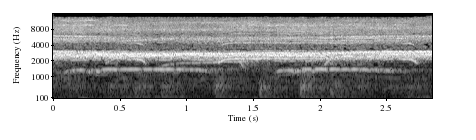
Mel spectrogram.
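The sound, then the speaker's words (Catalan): A crowd of about a hundred residents whistling in protest in front of the town hall, in support of a council motion that failed: many shrill overlapping whistles forming a dense high-pitched din with rising and falling blasts. “Aquests que sentim són el centenar de veïns que ells van concentrar davant de l'Ajuntament per fer aquesta xiulada, per mostrar el seu suport a la moció, que no va prosperar.”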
